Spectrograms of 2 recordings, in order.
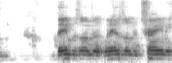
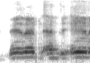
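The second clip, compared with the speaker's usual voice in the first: normal talking voice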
